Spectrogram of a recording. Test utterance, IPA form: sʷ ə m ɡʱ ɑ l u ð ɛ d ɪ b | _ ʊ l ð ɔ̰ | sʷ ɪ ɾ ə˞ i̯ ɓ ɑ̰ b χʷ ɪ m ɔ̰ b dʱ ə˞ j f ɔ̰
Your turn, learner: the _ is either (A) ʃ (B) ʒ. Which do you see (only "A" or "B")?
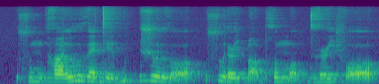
B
